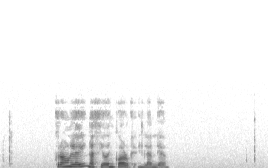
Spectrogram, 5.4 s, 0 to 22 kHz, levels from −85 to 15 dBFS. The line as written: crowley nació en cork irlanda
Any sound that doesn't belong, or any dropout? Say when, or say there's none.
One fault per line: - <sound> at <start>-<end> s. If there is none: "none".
none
